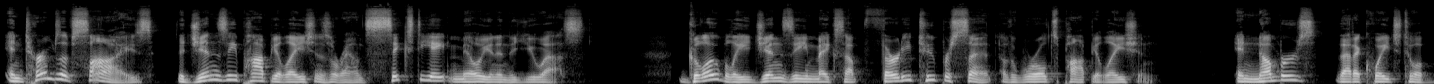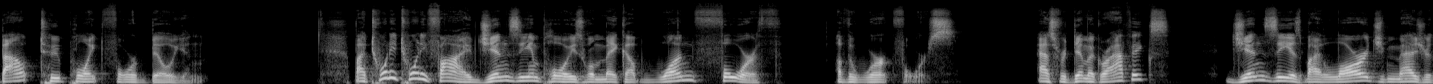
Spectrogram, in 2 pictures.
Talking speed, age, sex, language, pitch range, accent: 115 wpm, 50-69, male, English, 115-155 Hz, American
